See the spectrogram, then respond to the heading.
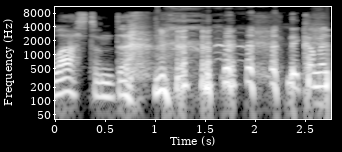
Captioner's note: both speakers lauging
